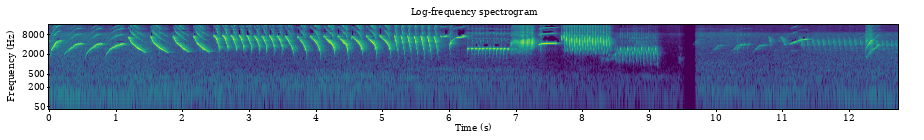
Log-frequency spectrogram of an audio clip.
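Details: Yellow Belgian canary in the wild: rising arched notes build into a fast steady trill, then flat buzzy tones, a brief silence, and faint thin whistles resuming.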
